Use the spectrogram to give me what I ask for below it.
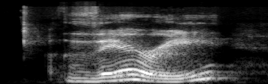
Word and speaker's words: very: Very has the same pronunciation as this word very. So even though this one is spelled with AR and this one is ER, they both have the air diphthong. They rhyme with fairy and berry.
